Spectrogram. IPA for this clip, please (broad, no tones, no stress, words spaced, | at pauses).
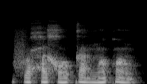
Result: fɵħiχoka ŋõqõ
